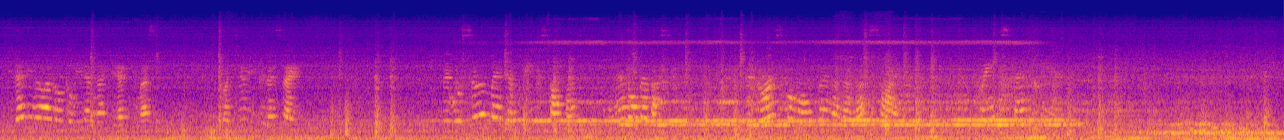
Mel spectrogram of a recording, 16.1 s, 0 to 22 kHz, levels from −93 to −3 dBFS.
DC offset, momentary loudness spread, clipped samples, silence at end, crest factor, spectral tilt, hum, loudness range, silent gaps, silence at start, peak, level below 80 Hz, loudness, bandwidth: under 0.1%; 11 LU; under 0.1%; 0 s; 18 dB; -7 dB/octave; none; 8 LU; none; 0 s; -4 dBFS; -32 dBFS; -22 LUFS; 12 kHz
